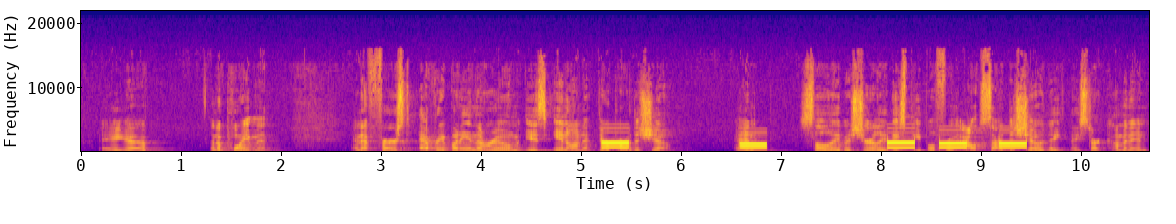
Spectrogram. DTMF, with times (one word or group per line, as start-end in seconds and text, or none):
5.2-5.5 9
6.6-6.9 1
8.1-9.5 658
